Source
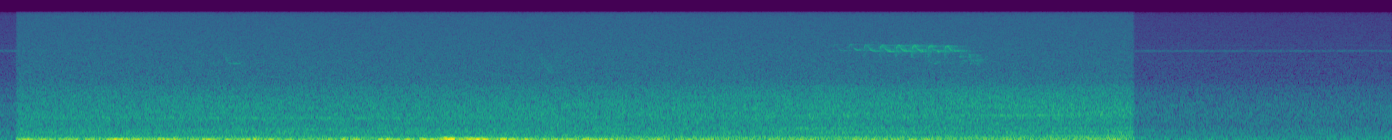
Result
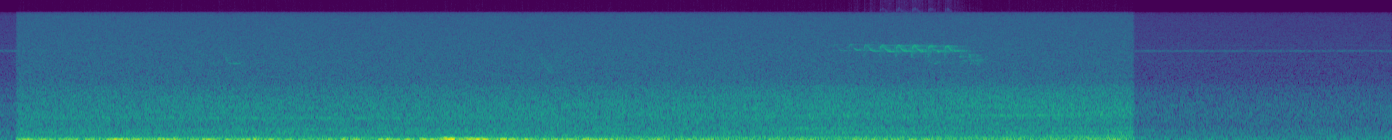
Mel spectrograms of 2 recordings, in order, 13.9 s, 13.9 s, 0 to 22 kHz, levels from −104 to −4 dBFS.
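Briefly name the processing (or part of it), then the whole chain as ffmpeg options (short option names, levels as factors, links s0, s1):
exciter from parts: -filter_complex "[0:a]asplit=2[s0][s1];[s1]highpass=f=2600:p=1,asoftclip=type=tanh:threshold=0.01,volume=0.501[s2];[s0][s2]amix=inputs=2:normalize=0,volume=0.596"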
